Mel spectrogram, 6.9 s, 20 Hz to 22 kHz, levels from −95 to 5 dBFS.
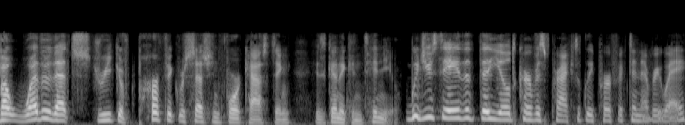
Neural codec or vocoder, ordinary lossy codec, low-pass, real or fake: none; AAC, 48 kbps; 7.2 kHz; real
